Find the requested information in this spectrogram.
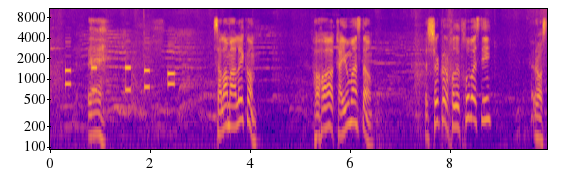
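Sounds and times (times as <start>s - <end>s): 
telephone keypad tones as a number is dialed: 0.0s - 2.5s
speech: 0.8s - 1.2s, 3.3s - 4.2s, 5.3s - 6.6s, 7.5s - 8.9s, 9.6s - 9.9s.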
